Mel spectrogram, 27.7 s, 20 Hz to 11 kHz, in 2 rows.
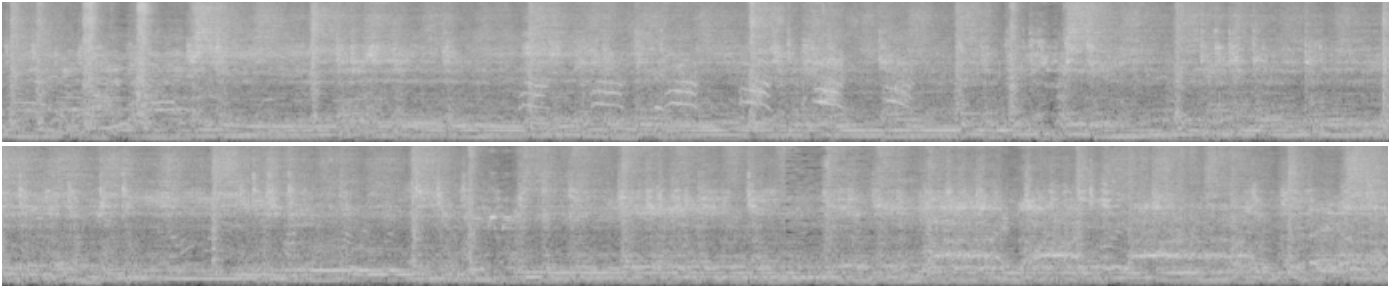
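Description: A live heavy rock band playing loud distorted electric guitars and a drum kit, heard through a camcorder in the crowd, with short sliding high notes between about 5 and 10 seconds in.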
